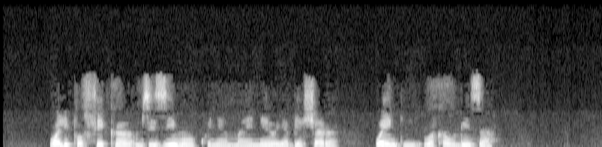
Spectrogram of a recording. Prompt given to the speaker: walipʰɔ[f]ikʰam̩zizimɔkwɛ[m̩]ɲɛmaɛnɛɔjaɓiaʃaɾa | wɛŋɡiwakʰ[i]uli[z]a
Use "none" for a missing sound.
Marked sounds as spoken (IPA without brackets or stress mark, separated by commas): f, none, a, z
